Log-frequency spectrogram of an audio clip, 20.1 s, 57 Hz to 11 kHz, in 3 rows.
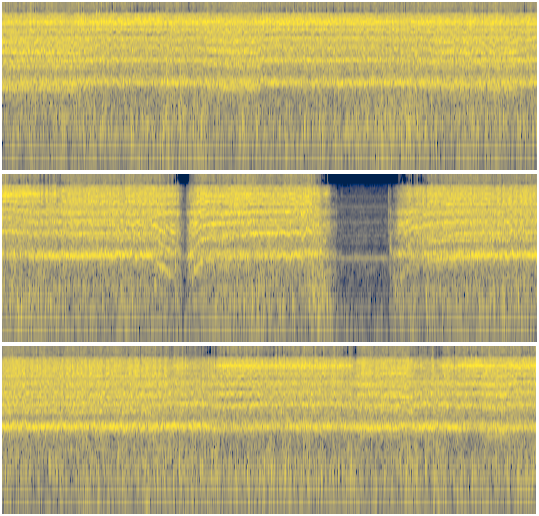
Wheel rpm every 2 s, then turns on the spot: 220, 220, 230, 220, 160, 110, 180, 220, 220, 220.
none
